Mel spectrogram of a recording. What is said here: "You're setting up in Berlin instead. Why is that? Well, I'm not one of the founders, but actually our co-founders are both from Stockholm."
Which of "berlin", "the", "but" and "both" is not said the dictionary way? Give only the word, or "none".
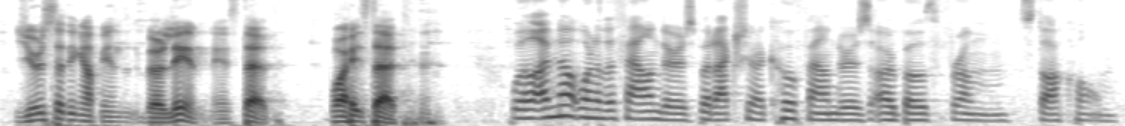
none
